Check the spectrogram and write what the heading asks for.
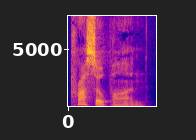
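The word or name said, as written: προσωπον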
